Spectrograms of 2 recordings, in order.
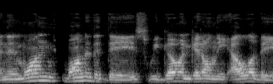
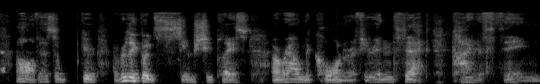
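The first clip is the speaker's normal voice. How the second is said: horror-actor style voice, much quieter; 9 dB quieter than usual. Retelling what a man on the elevator told them, in a Robert Englund-esque voice. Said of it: "he just turns to us like very Robert Englund-esque".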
